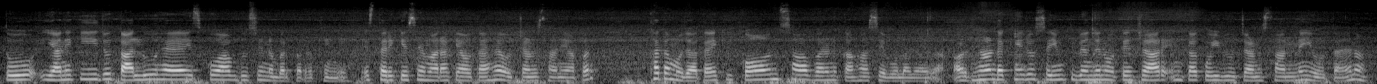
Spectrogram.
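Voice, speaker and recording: A woman's voice: mid-range voice, a little fast, noisy background. Patient woman teaching grammar to kids. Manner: patient, asks and answers her own questions. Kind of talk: Hindi grammar lesson for children.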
